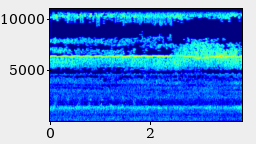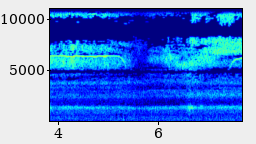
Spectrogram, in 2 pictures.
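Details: Steady high-pitched whine with hiss of water spray, briefly easing before resuming, from an ultrasonic scaler during deep dental scaling; dental scaler in use.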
